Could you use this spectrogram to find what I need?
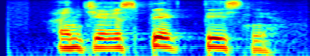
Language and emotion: Russian, neutral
